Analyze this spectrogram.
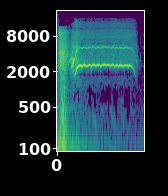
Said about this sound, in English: Here, I'll blow my whistle.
